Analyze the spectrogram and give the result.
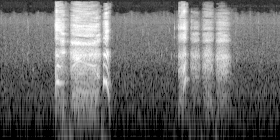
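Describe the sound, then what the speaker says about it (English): A woman voicing a visual novel character gasps twice, a long sharp intake of breath followed after a pause by a shorter broken series of gasps, close and isolated. "Tomotake-san gasps for air and starts trembling."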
